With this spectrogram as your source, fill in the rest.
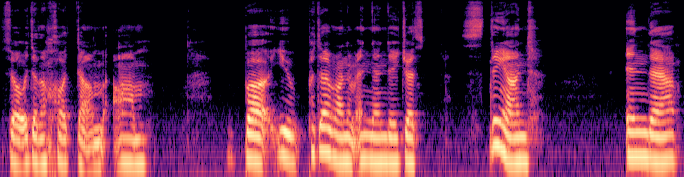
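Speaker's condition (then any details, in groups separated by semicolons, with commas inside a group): Cerebral palsy, quadriplegic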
